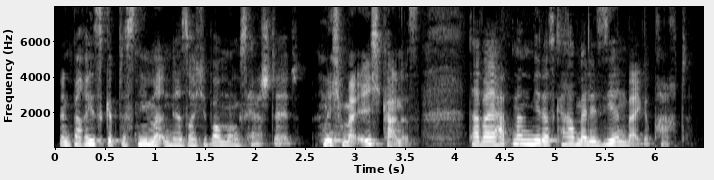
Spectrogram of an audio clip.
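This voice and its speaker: A charming young confectioner, read by a woman, playful and a little boastful. The voice is slightly husky, at a middle pitch. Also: fairly even intonation, brisk. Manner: teasing, lightly boastful.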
